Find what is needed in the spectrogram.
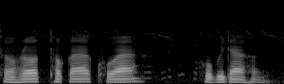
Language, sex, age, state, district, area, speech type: Assamese, male, 60+, Assam, Golaghat, urban, spontaneous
